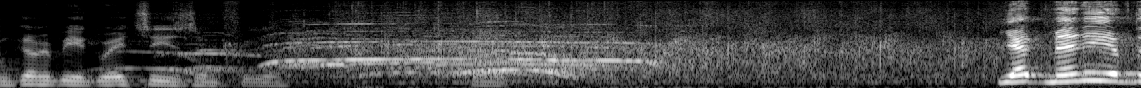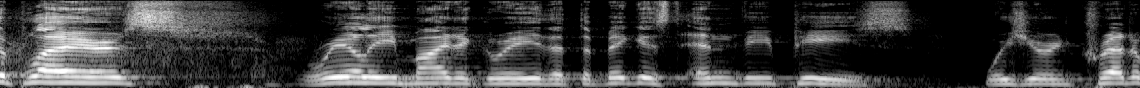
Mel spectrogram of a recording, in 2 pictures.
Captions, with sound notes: It's going to be a great season for you. (Applause.) Yet, many of the players really might agree that the biggest MVPs were your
